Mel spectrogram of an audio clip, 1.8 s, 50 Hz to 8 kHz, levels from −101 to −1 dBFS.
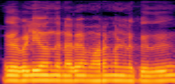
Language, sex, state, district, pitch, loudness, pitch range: Tamil, male, Tamil Nadu, Kanyakumari, 135 Hz, -15 LUFS, 130-135 Hz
